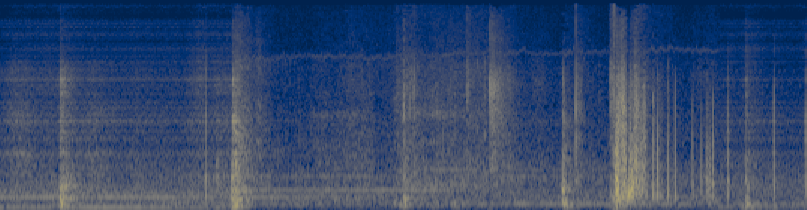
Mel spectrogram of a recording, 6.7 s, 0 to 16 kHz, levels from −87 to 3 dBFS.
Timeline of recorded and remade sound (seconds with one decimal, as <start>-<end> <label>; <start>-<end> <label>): 0.0-2.0 remade; 2.0-6.0 recorded; 6.0-6.7 remade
